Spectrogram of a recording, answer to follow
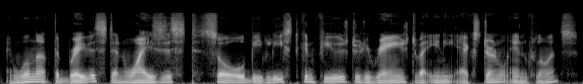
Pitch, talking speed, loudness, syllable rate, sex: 95 Hz, 175 wpm, -21 LUFS, 4.9 syllables/s, male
